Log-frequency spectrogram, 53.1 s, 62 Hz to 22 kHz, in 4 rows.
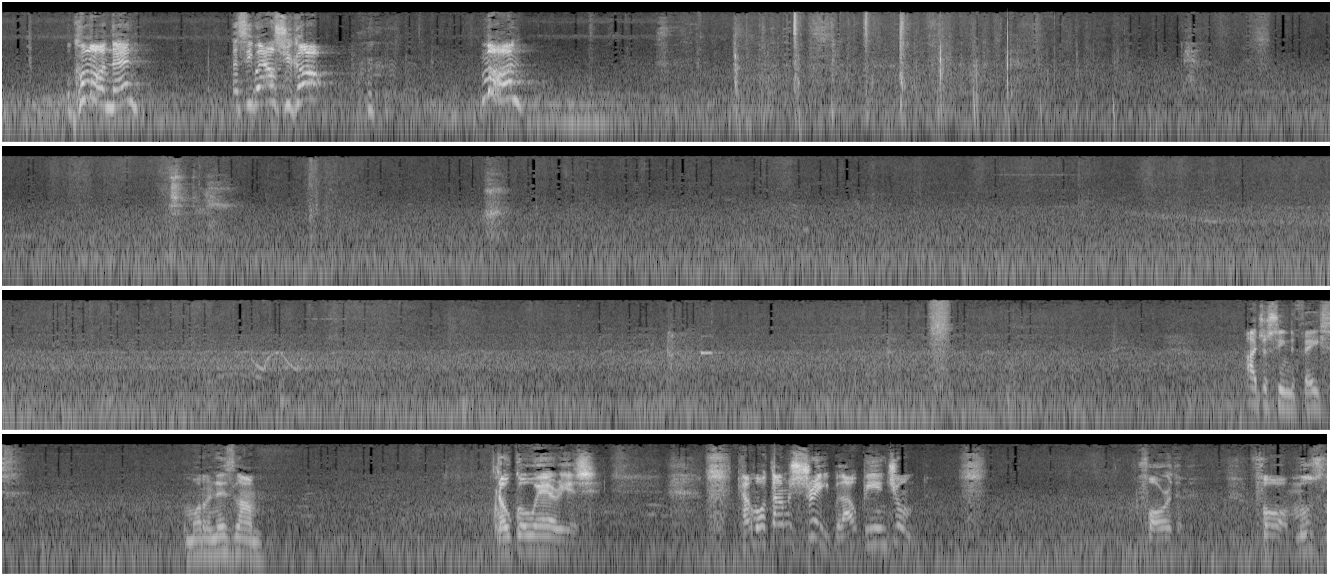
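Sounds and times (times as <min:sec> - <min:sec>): distant siren: 0:00.0 - 0:03.5, 0:04.2 - 0:12.0, 0:19.0 - 0:39.0
street background noise: 0:00.0 - 0:53.0
hurried footsteps on pavement: 0:06.6 - 0:11.8.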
